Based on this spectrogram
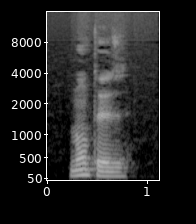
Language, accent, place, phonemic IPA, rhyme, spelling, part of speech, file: French, France, Lyon, /mɔ̃.tøz/, -øz, monteuse, noun, LL-Q150 (fra)-monteuse.wav
- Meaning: female equivalent of monteur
